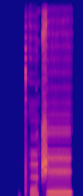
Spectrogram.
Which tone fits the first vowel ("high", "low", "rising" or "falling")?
high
